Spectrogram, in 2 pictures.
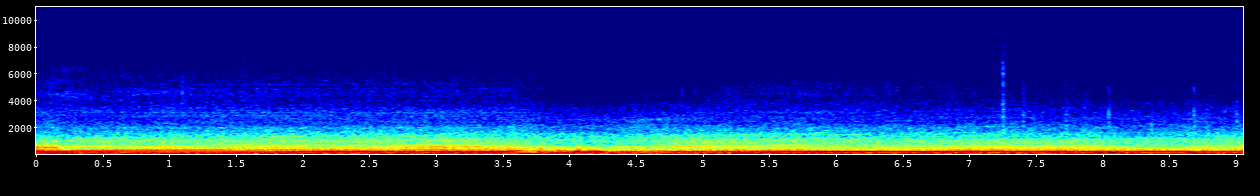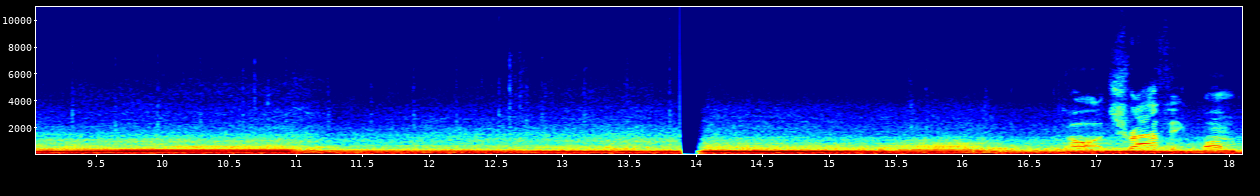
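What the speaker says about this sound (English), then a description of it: "The car sound good today" A BMW performance car, an M2 or X3 M, drones steadily at speed on a New York City highway, with engine and road roar constant throughout. Wind noise and other traffic mix in, and voices talk over it.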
